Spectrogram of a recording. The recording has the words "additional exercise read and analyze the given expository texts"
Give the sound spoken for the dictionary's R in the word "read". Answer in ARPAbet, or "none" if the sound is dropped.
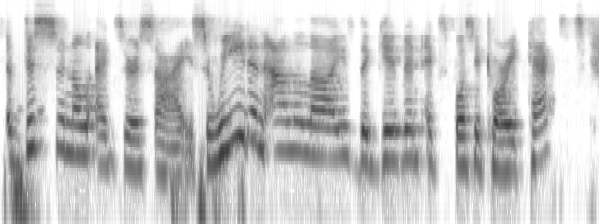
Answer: R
